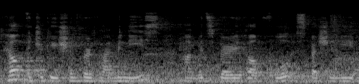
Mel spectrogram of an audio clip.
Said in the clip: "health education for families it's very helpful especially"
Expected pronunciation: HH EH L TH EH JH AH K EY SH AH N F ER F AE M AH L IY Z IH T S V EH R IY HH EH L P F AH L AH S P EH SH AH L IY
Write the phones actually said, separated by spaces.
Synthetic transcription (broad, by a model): HH EH L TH EH JH AH K EY SH AH N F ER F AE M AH N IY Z IH T S V EH R IY HH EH L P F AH L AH S P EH SH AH L IY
